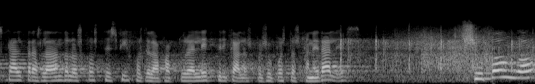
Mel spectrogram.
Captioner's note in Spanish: Aplausos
